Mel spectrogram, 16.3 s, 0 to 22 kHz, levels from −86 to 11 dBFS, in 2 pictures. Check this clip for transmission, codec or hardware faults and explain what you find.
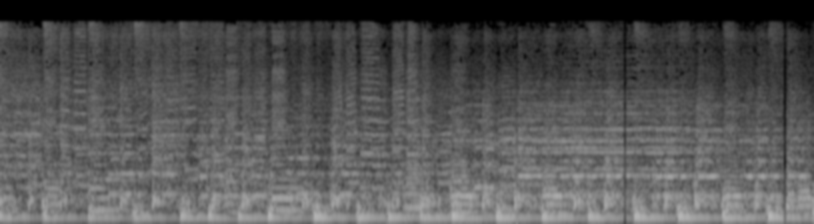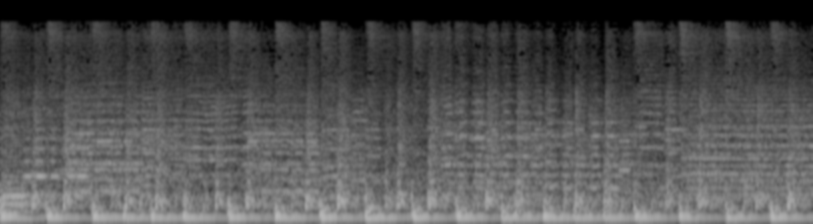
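Four short dropouts to digital silence occur at 5.17 s, 6.24 s, 7.84–7.86 s and 10.74 s, lasting 10 to 20 ms. Each is a block of digital silence, where samples were zeroed, likely from an output buffer not filled in time. The abrupt cuts are heard as ticks or short holes, depending on their length. A waveform shows near-flat runs, and a spectrogram shows blank vertical slots edged by broadband lines.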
